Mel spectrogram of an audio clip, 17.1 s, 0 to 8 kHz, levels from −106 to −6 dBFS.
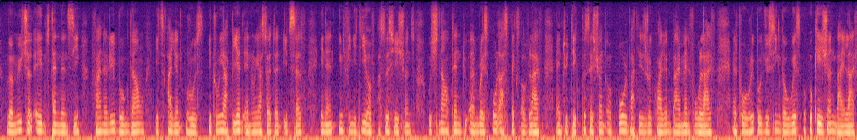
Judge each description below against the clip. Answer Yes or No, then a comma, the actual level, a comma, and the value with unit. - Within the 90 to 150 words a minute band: No, average, 175 wpm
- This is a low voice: Yes, low, 115 Hz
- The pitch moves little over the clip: Yes, narrow, 1.4 semitones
